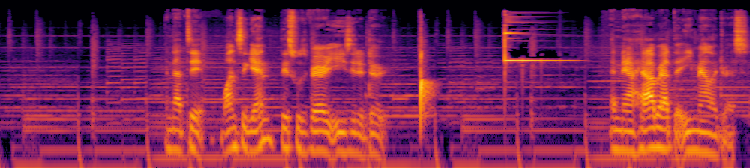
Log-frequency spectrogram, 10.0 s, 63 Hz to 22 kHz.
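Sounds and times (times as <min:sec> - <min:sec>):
soft background music: 0:00.0 - 0:10.0
bright chime ding: 0:06.7 - 0:07.8.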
